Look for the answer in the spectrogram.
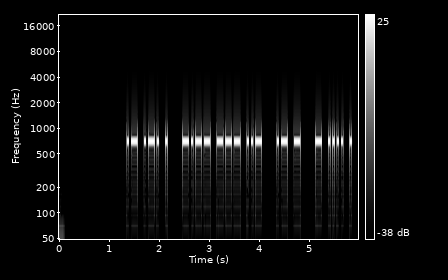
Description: Morse code, heard as a keyed tone, about 28 wpm, 700 Hz. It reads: ARE YOU AT THE
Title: Sentences from Top 1000 Words - Review Part 2 - 28wpm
